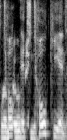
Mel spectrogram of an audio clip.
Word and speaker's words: Tolkien: read connection nice it's Tolkien right you pronounce the I tolken tolk the when you're writing a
